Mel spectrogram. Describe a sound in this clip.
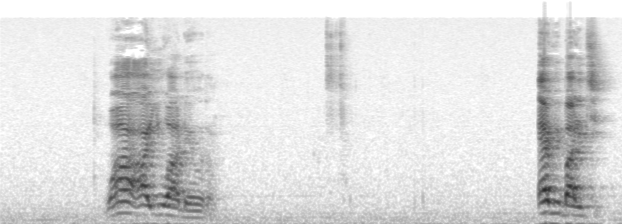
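A man speaks close to a microphone in short, emphatic bursts.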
